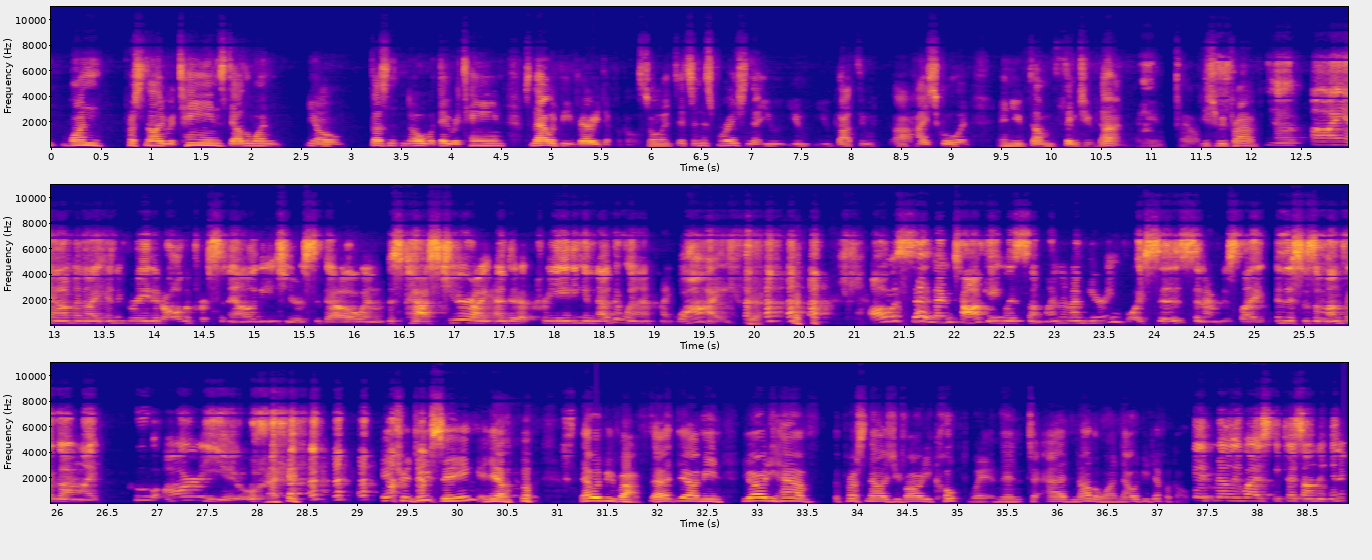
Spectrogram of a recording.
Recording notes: Zoom interview.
